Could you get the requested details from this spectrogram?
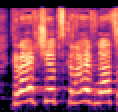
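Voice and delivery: put-on hungry child pestering a parent cooking dinner; begging kid. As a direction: nag for snacks like a starving kid.

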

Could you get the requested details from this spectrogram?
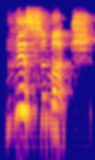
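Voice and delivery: high, loud and eager; excited little bunny boast; little hare. Acted. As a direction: show off proudly with arms wide. Little hare stretching arms.

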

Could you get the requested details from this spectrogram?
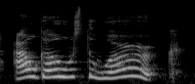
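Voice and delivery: high, loud, slow bellow from bed; lazy farmer calling. A narrator's reading. Lazy farmer calling from bed to the duck, high loud bellow. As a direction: boom it out like a lazy boss. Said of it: "called the farmer".

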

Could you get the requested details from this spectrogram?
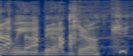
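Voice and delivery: put-on slow, laughing wee bit drunk with rising wee; laughing Irish lilt. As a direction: savor the Irish slip through laughter. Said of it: "Irish mixed in".

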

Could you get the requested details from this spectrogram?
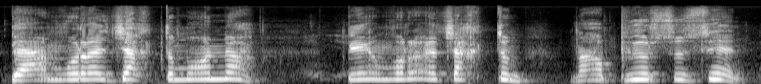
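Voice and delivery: protesting that his kill was stolen; shrieking outrage. Real, not acted. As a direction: squeal in furious disbelief.

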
